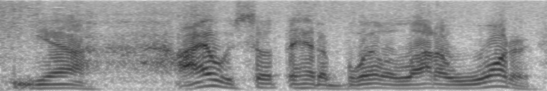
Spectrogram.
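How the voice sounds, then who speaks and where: An actor playing an anxious, folksy young husband with a hesitant way of talking in a 1950s radio drama. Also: male voice, medium pitch, lively intonation, fast talker, lightly acted. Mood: anxious, hopeful. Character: anxious young husband awaiting his wife's childbirth. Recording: noisy old-time radio recording.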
